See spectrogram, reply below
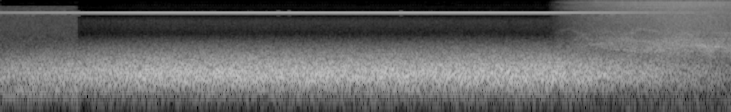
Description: People with tinnitus talk about the noises they hear over electronic recreations of their tinnitus sounds such as buzzing and ringing in the.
